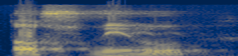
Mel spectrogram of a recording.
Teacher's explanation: سواد میں سیٹی کی آواز پیدا کریں گے، سواد کو موٹا کرنا ہے، را کو موٹا کرنا ہے، را کے اوپر پیش ہے، واو مدہ ہے، ایک الف کے برابر کھینچنا ہے۔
